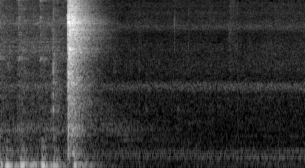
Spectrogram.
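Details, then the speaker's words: Honda Dream motorbike: each press of the starter gives a quick burst of dry rattling, about four clacks a second, as the starter spins without catching the engine; starter clutch slipping. "every time you press the ignition, it keeps rattling. and it doesn't stick to you guys ."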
